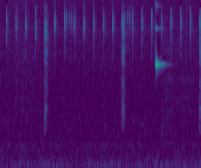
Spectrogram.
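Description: Fast, even, high-pitched ticking, about five a second, typical of a calling insect, with one loud, sharp falling chirp about three seconds in.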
